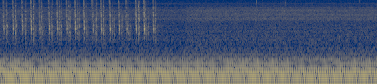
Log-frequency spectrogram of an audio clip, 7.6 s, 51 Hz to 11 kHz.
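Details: BMW E39 with M62TU44 V8 at 210k miles, running rough: sharp, even metallic slapping about four per second over a low idle hum; main timing guide cracked in several places, all four chains slack, oil pump chain stretched.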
